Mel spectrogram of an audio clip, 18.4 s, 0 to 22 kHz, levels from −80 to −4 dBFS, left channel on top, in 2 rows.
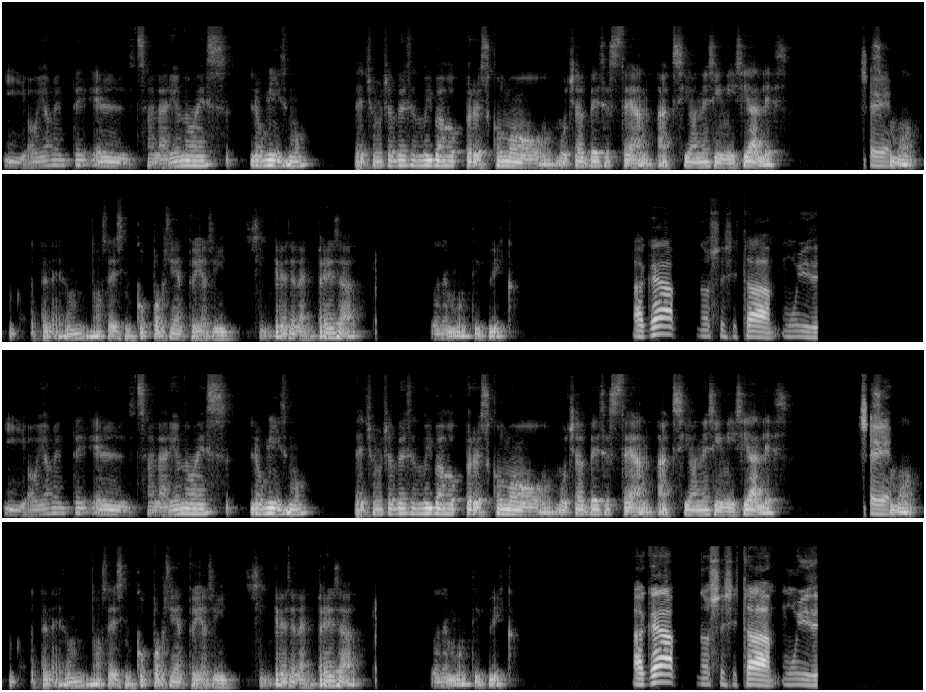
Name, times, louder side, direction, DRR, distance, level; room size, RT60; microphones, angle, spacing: voice 1, 0.0-3.1 3.5-7.8 8.9-12.8 13.5-14.3, right 1 dB, 10° right, 0.5 m, -26 dB
voice 2, 8.6-8.9 15.5-17.4, right 4 dB, 80° right, 1.4 m, -23 dB
head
